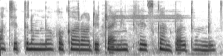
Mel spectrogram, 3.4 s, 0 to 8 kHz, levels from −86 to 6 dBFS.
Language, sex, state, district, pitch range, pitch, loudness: Telugu, female, Telangana, Hyderabad, 230-255 Hz, 245 Hz, -18 LUFS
